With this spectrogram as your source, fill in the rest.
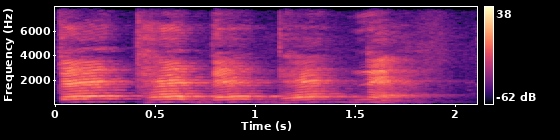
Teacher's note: अब इनको जब बोलते हैं तो जीभ जो है ना दांत से जरूर टकराएगी, अर्थात दांत का बहुत योगदान होता है इनको बोलते समय, अर्थात ये व्यंजन क्या कहलाते हैं, वो कहलाते हैं दंतीय व्यंजन।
